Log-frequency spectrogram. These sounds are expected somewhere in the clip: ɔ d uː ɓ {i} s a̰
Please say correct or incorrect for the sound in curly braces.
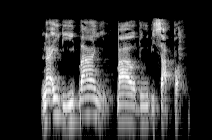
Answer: correct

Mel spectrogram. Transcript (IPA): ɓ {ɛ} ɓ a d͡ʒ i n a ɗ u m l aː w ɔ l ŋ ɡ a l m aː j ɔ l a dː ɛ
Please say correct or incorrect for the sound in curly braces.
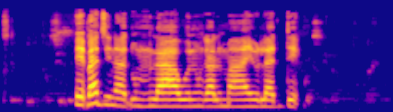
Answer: correct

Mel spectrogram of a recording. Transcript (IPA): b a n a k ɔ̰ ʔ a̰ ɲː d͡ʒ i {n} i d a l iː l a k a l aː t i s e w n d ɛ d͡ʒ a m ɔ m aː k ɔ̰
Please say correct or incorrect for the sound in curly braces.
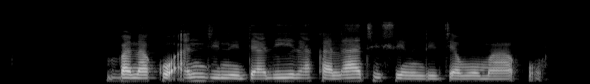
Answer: correct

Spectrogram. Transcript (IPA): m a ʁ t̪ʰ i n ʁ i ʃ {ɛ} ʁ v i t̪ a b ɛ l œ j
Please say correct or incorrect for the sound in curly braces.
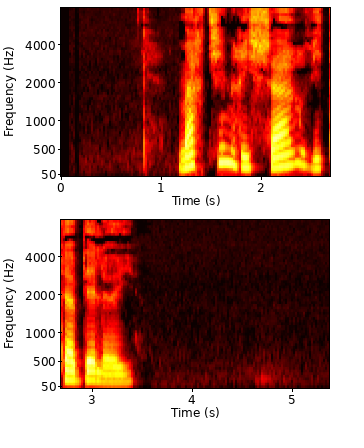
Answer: incorrect: a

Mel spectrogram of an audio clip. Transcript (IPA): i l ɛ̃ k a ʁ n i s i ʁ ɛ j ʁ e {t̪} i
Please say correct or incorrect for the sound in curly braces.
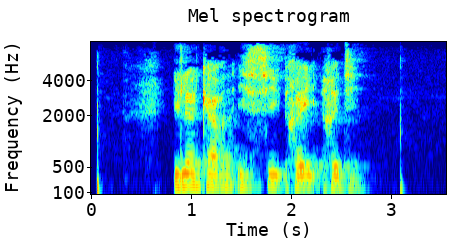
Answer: incorrect: d̪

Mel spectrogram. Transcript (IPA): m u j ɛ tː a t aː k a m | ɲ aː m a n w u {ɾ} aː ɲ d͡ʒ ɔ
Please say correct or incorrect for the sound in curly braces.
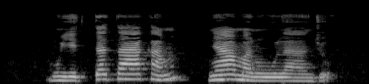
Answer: incorrect: l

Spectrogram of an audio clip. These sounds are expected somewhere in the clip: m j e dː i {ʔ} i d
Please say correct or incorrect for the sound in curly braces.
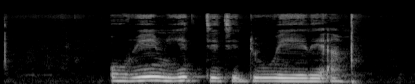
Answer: incorrect: t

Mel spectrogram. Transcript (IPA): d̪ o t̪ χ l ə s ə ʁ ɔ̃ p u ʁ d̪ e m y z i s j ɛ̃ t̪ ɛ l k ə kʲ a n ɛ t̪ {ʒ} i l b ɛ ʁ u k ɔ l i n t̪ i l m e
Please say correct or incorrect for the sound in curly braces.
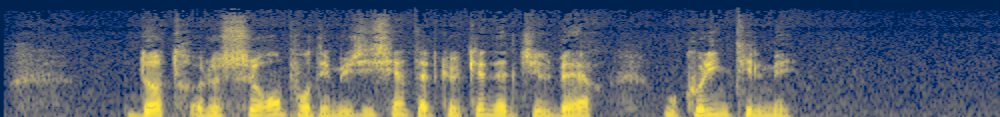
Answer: correct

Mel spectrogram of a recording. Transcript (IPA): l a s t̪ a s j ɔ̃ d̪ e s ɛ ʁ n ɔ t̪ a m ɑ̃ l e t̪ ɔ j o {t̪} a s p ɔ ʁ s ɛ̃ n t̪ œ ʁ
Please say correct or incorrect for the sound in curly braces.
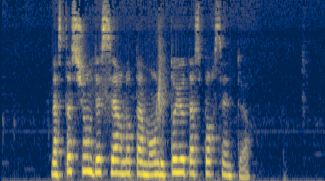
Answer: correct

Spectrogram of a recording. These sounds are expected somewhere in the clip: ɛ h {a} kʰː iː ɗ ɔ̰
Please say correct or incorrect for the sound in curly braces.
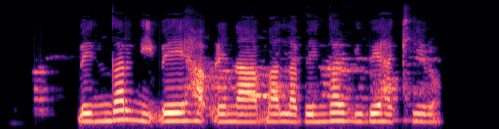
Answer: correct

